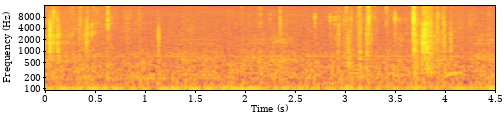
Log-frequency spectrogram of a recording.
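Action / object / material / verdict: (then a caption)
scrape / soap bar cut with a knife blade / soap / none. A utility knife blade slices small cubes off a solid teal Lux bar soap held in the hand. The clip is quiet, with a series of short, crisp, bright cutting clicks and scrapes, the sharpest near the end. A steady low hum runs underneath throughout.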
